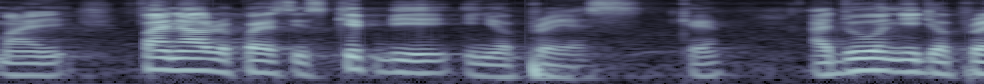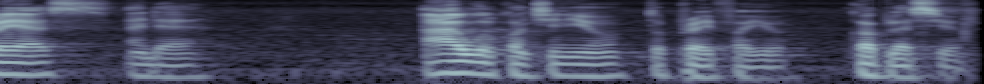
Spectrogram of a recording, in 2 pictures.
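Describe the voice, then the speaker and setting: A man with a Nigerian accent speaks at a fairly low pitch. His pace is fairly slow, with long, frequent pauses. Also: ordinary pitch variation, very clean recording, silent background. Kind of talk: anniversary speech to congregation.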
